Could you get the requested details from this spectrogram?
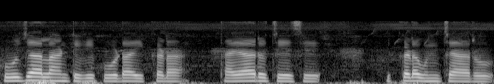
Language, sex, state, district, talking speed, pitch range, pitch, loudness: Telugu, male, Andhra Pradesh, Sri Satya Sai, 85 wpm, 140-160 Hz, 150 Hz, -19 LUFS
